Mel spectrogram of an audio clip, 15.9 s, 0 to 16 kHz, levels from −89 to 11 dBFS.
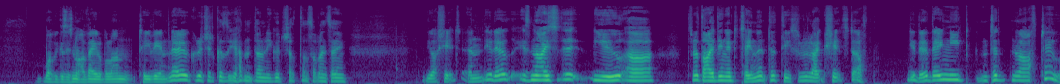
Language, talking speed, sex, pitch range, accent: English, 180 wpm, male, 120-190 Hz, British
